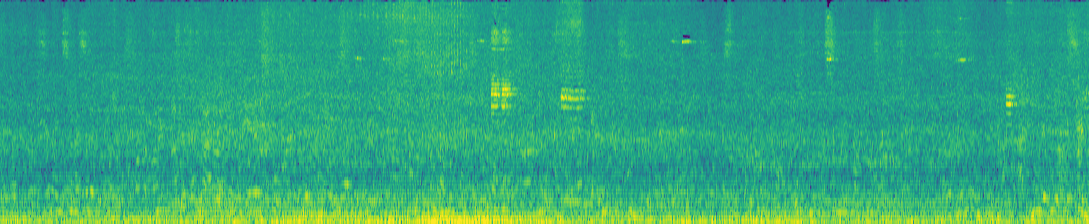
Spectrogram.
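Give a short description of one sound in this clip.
Motorcycle engines hum and putter as they ride slowly past.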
